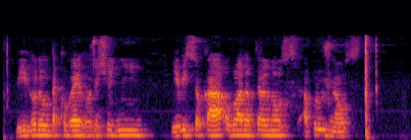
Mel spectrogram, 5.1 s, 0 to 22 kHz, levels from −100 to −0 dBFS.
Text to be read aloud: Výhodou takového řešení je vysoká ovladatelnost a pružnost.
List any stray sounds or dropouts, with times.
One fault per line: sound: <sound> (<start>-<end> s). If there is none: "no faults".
no faults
